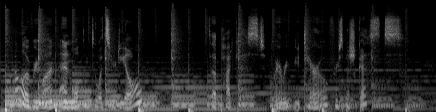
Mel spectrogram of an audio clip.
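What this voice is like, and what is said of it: Soothing, slightly sick-sounding voice. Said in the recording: “Your voice is so soothing. ... I'm a little under the weather, so I think maybe that's why my voice is...”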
